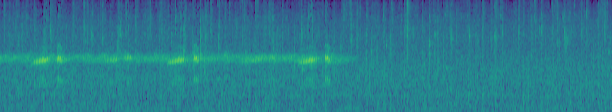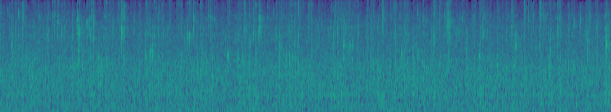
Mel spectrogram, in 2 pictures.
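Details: Frog calling during medium rain: a high, steady croaking trill marked by brighter pulses about every second, lasting only the first three and a half seconds, after which just the patter of raindrops continues.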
